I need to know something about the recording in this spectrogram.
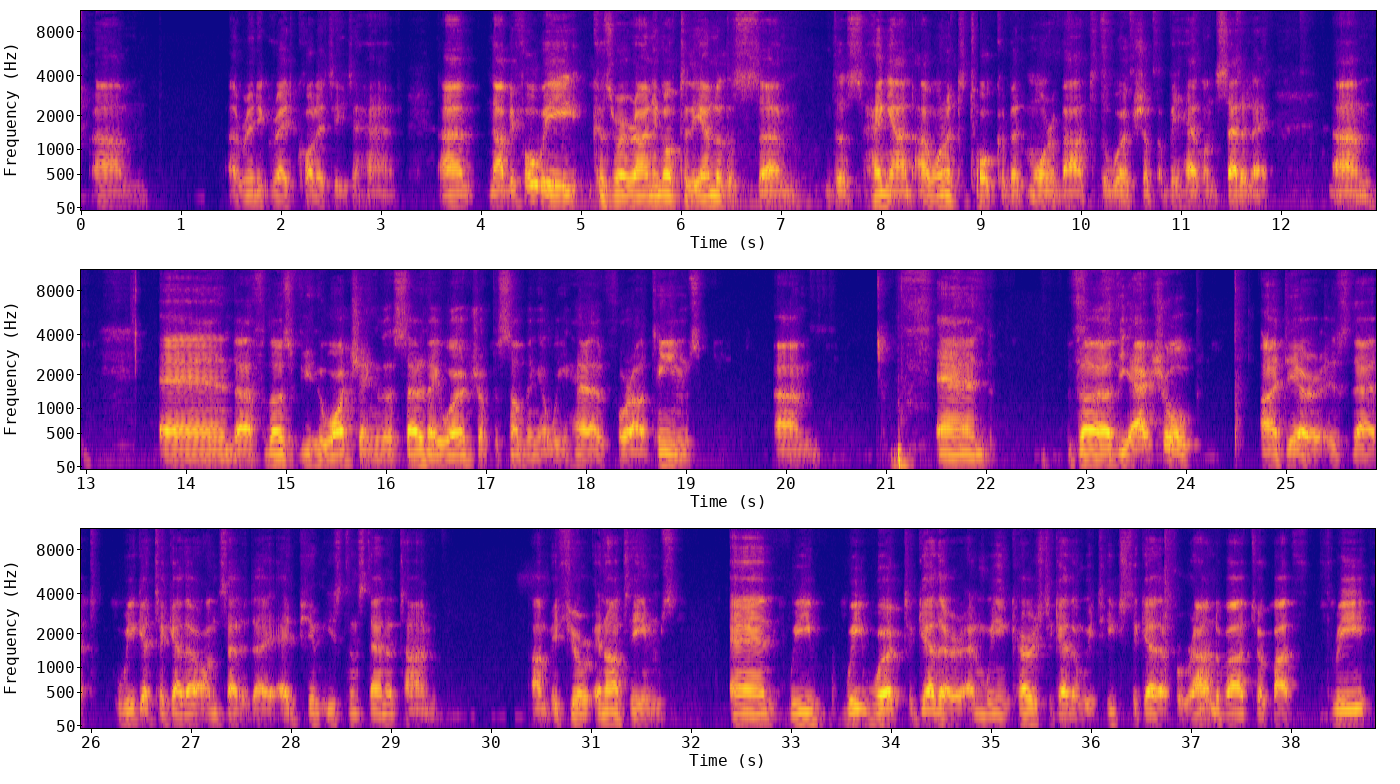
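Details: Adult male speaker; normal speech.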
